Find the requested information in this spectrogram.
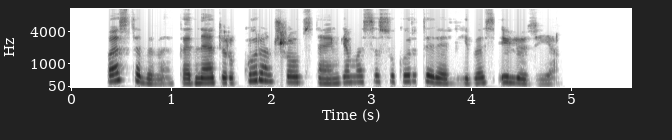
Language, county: Lithuanian, Šiauliai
